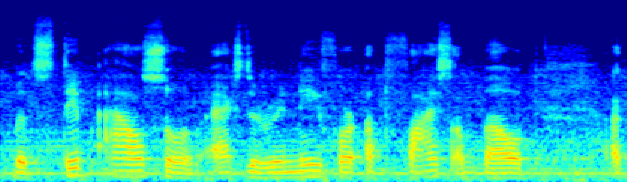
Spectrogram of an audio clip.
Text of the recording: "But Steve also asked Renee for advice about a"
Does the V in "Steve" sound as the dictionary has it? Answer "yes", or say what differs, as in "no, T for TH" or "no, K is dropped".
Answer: no, P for V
